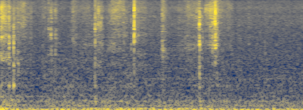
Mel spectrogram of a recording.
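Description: Near silence with a few faint soft clicks of baseball trading cards being slid off the front of a hand-held stack one at a time.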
